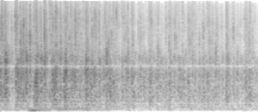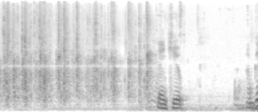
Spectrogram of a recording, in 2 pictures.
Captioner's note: applause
